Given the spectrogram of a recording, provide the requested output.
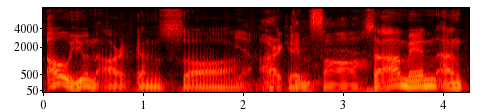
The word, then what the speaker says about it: Arkansas: clinton arkansas arkansas oh you in arkansas yeah arkansas and pronunciation is arkansas it's arkansas hello from the planet mars um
